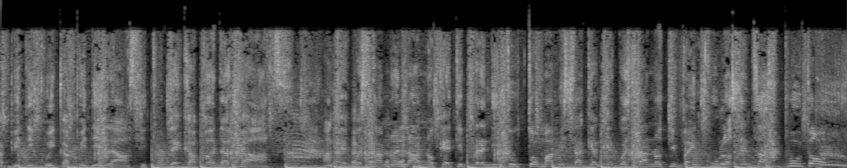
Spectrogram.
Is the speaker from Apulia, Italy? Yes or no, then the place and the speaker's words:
yes; Bari, Apulia, Italy; Io sono di Bari e non di Peri.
